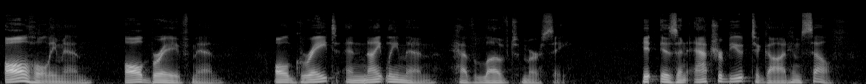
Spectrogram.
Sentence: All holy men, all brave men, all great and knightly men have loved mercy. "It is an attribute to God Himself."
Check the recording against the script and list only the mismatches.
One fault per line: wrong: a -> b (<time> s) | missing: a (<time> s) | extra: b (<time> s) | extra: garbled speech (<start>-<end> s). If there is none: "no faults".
no faults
